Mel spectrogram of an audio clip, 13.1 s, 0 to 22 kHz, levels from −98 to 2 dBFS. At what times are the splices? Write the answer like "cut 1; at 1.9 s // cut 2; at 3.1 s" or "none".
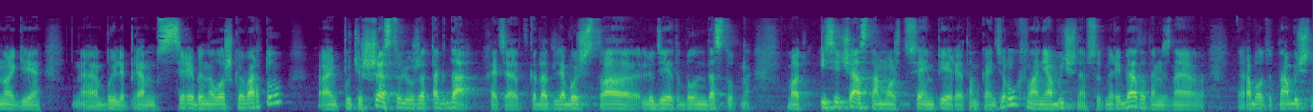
none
